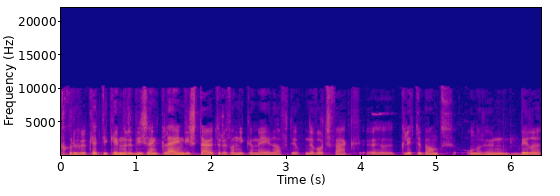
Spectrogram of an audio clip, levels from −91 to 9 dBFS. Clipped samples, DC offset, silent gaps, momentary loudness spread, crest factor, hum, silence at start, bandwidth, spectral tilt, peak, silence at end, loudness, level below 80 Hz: under 0.1%; under 0.1%; none; 10 LU; 18 dB; none; 0 s; 11 kHz; -6 dB/octave; -12 dBFS; 0 s; -30 LUFS; -54 dBFS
